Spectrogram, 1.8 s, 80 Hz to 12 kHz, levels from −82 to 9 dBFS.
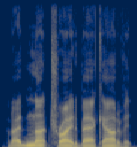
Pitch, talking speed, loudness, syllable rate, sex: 100 Hz, 325 wpm, -17 LUFS, 6.2 syllables/s, male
